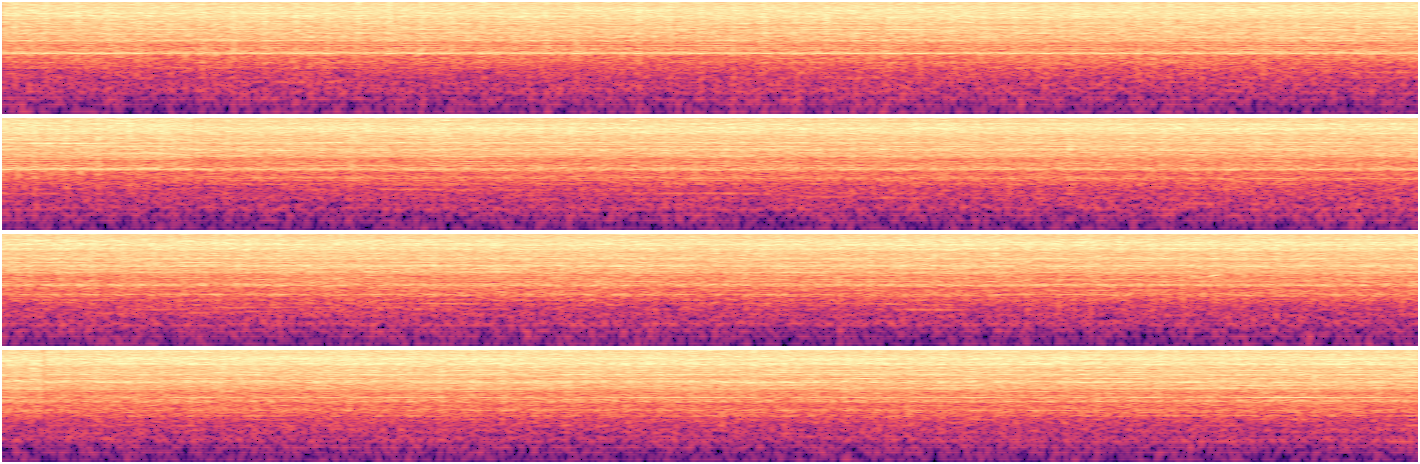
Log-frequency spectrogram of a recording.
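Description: Horizontal band sawmill running: a steady mechanical hiss with a high tone that is strong at first and grows fainter about eight seconds in.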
